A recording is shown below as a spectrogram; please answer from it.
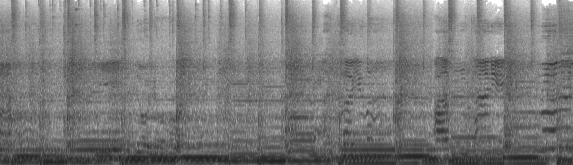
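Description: A live rock band playing: electric guitars and a drum kit with a steady beat, with sung vocals over them.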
